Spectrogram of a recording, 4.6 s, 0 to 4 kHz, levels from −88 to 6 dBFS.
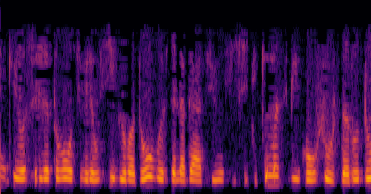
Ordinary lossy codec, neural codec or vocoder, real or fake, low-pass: MP3, 16 kbps; none; real; 3.6 kHz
